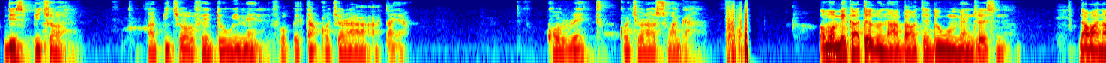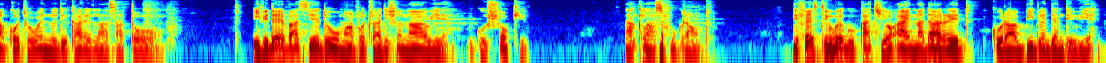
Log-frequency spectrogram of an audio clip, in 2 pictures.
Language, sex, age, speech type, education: Nigerian Pidgin, male, 46-60, spontaneous, tertiary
